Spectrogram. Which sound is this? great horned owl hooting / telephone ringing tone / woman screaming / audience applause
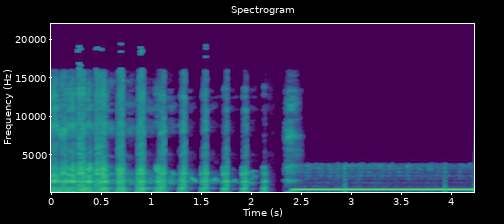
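telephone ringing tone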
